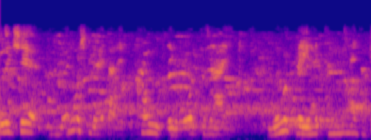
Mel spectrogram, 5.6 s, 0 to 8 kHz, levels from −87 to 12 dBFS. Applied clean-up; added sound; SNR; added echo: classical method log-MMSE.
